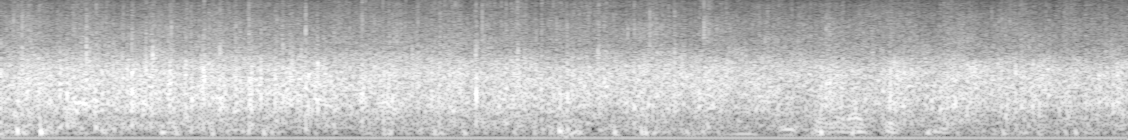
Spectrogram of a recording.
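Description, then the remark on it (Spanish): Sustained, loud applause from a large audience welcoming Luis Harfusch, a dense crackle of many hands clapping at once that holds steady for several seconds without any speech over it. “vamos recibiendo un fuerte, fuerte aplauso a Luis Harfusch.”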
